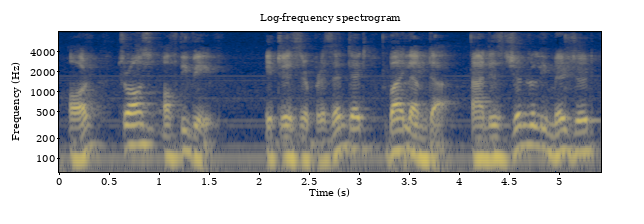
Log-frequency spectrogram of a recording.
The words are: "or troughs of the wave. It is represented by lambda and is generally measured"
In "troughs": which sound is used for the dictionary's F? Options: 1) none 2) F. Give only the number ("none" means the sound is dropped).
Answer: 1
